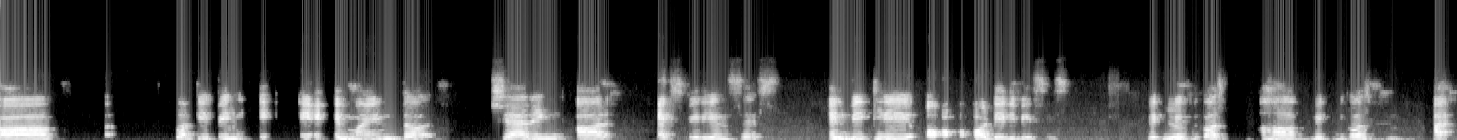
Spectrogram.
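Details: Woman who stammers, speaking in a stammering self-help group session; syllable repetitions are audible; stuttering.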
